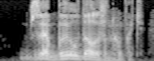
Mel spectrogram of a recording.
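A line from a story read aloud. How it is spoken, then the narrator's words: Confused mutter. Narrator (Russian): пробормотал тот растерянно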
